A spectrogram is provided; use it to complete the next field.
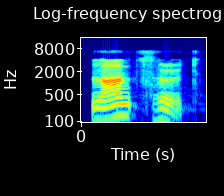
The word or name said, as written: Landshut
